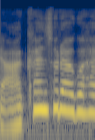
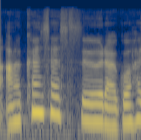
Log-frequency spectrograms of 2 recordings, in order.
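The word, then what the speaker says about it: Arkansas: 예, 아칸소라고 하자는 의견과 아칸사스라고 하자는 의견이 갈렸는데요. 1880년대 주의회가 아칸소로 발음하기로 최종 결론을 내렸다고 합니다.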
